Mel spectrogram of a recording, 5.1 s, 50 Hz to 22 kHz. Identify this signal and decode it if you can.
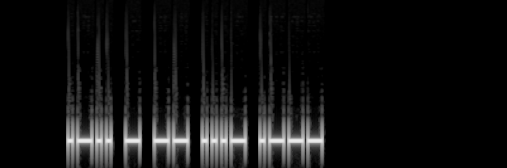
Morse code, heard as a keyed tone, about 25 wpm, 700 Hz. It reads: LTMVJ
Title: Code Groups - 5 Letters - 25wpm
